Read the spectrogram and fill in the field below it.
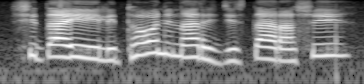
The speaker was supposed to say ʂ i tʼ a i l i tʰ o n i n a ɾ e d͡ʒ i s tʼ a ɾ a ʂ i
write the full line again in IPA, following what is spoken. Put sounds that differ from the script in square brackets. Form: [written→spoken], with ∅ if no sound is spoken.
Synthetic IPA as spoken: [ʂ→ʃ] i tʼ a i l i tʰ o n i n a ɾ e d͡ʒ i s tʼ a ɾ a ʂ i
